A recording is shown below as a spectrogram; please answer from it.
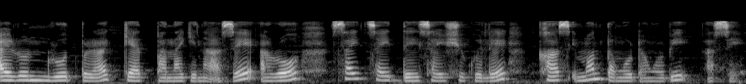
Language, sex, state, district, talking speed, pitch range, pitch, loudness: Nagamese, female, Nagaland, Dimapur, 145 wpm, 160-205 Hz, 180 Hz, -18 LUFS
